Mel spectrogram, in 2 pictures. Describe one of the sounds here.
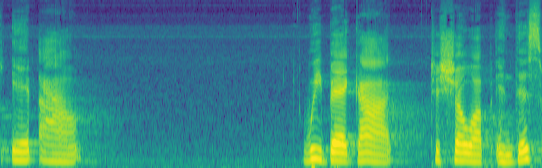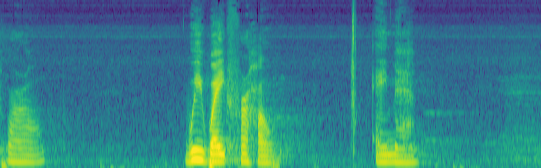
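A woman speaks with feeling into a microphone.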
